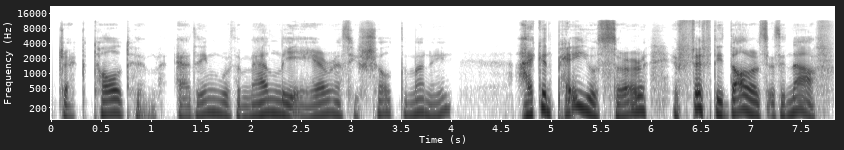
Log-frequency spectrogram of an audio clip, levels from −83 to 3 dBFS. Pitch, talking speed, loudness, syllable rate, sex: 130 Hz, 175 wpm, -21 LUFS, 4.6 syllables/s, male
